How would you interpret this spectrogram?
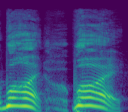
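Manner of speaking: high, loud startled questions; alarmed shouting. Retold or imitated. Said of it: "He's looking everywhere".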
